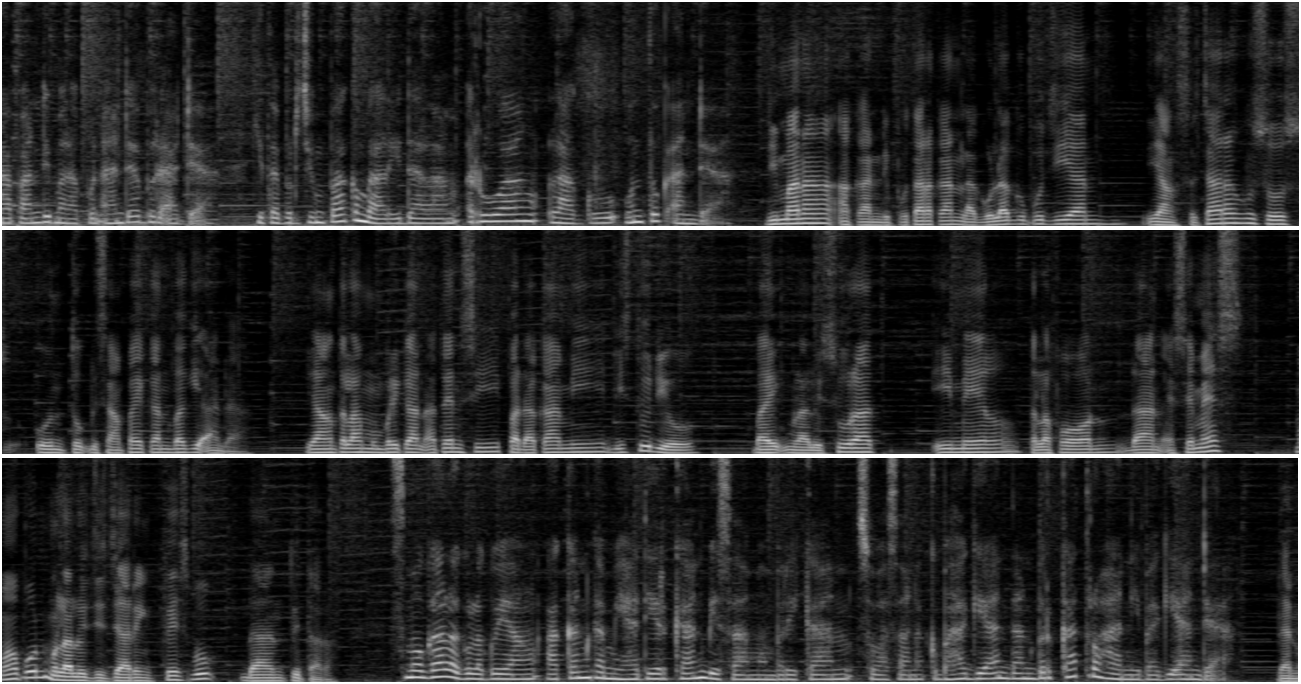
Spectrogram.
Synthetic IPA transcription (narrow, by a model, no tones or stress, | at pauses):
apandimanapʊnʔandabəɾa̰da̰kit̪abərd͡ʒumpakəmbalidalamruaŋlaɡuunt̪ʊka̰nda̰ | dimanaʔa̰kandiput̪arkanlaɡulaɡupud͡ʒianjaŋsət͡ʃaɾahusʊsunt̪ʊk̚disampajkanbaɡia̰nda̰ | jaŋt̪əlahməmbəɾikanat̪ɛnsipadakamidist̪udio | baɪk̚məlaluisuɾat̪̚ | ʔimelt̪ɛlɛfɔndanʔɛ̰sɛmɛs | maupʊnməlalud͡ʒəd͡ʒaɾɪŋfɛsbuk̚dant̪wit̪ə̰r | səmoɡalaɡulaɡujaŋakankamiɦadirkanbisaməmbəɾikansuasanakəbaɦaɡiaʔːndanbərkat̪roɦanibaɡianda̰ | dan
